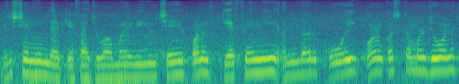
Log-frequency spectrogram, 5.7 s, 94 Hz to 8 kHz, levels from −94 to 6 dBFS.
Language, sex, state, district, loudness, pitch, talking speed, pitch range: Gujarati, male, Gujarat, Gandhinagar, -14 LUFS, 160 Hz, 165 wpm, 135-180 Hz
